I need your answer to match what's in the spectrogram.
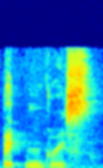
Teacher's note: I've got a syllabic nasal, I've got a glottal stop in there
